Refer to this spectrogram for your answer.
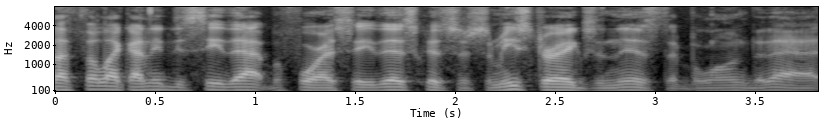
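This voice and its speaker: A man with a Texan accent at a very fast pace, in a bright, sharp tone on a very clean recording with a silent background. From Texas. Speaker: podcast co-host, radio host. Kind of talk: casual chat.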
